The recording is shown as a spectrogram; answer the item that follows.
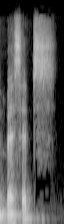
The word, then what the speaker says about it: Behçet: In that, the number one will be the Behçet's. I'm an Indian, so I'm pronouncing Behçet's, but ideally it should be pronounced as Behçet.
